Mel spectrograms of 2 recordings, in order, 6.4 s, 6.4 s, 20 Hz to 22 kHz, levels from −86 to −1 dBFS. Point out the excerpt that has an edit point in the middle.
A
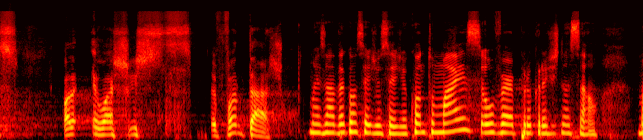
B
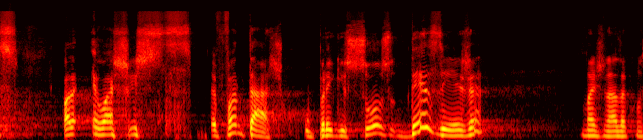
A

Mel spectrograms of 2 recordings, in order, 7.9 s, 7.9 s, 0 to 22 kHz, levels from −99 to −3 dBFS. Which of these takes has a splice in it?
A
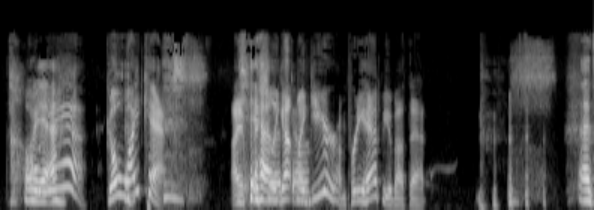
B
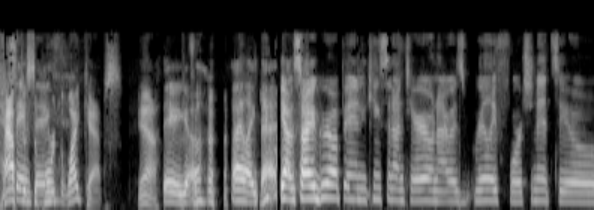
B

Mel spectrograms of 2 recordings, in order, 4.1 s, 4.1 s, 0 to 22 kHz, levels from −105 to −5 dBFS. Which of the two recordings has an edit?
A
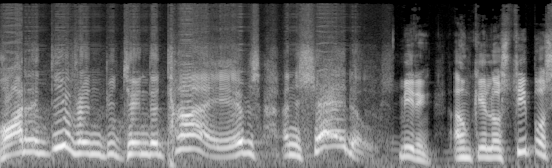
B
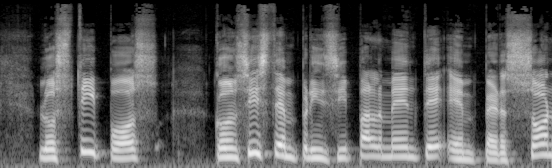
A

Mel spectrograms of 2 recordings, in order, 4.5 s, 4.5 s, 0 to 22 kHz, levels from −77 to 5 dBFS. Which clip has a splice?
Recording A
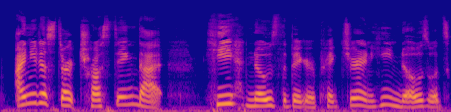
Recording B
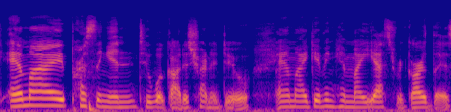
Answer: B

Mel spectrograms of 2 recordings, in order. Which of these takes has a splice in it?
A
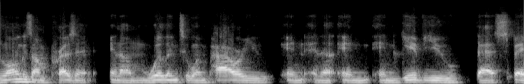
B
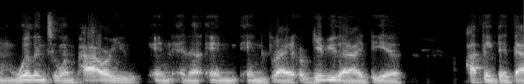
B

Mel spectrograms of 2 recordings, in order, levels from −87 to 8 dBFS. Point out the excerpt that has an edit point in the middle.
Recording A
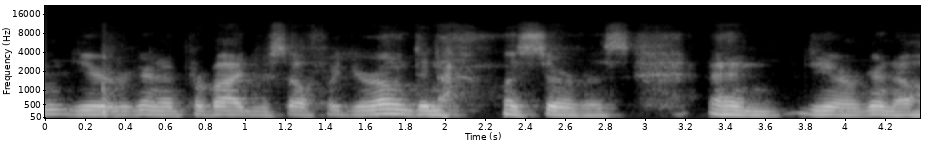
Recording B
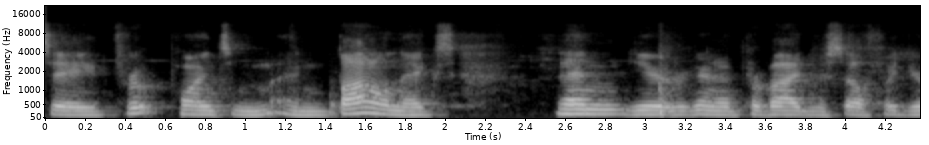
A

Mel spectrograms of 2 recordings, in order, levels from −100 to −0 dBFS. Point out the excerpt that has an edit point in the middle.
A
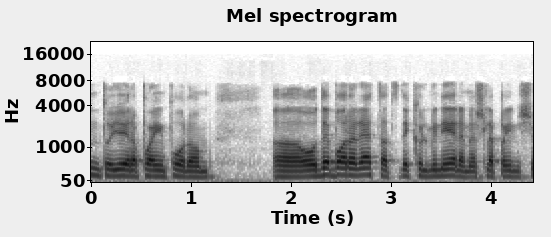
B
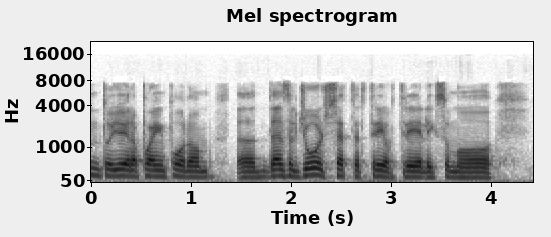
B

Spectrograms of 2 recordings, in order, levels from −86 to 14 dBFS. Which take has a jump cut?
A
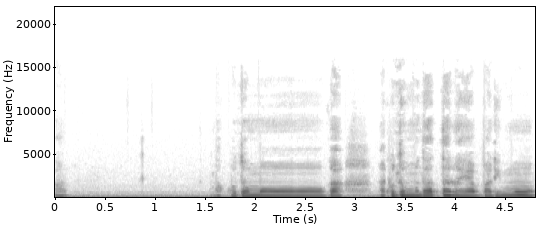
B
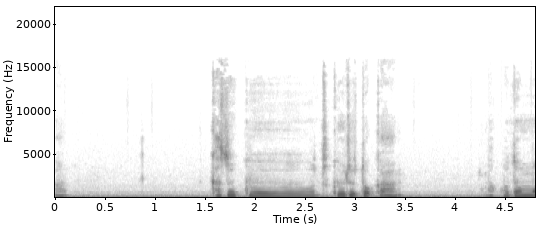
A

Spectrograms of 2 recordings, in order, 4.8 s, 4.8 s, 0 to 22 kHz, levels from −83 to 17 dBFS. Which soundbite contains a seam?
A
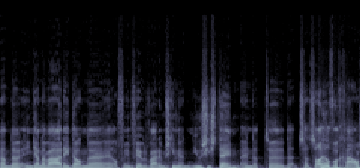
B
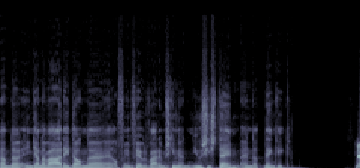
B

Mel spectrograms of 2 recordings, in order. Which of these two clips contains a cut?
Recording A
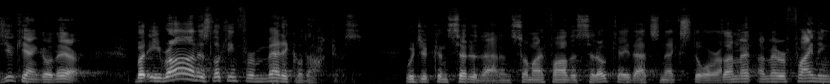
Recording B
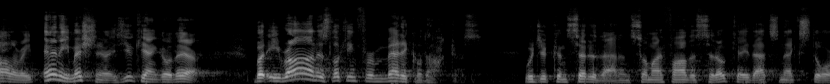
A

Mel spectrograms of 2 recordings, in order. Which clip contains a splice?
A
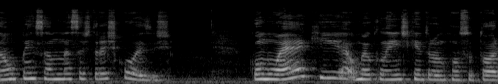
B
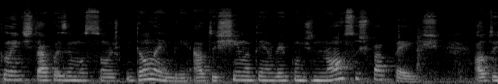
B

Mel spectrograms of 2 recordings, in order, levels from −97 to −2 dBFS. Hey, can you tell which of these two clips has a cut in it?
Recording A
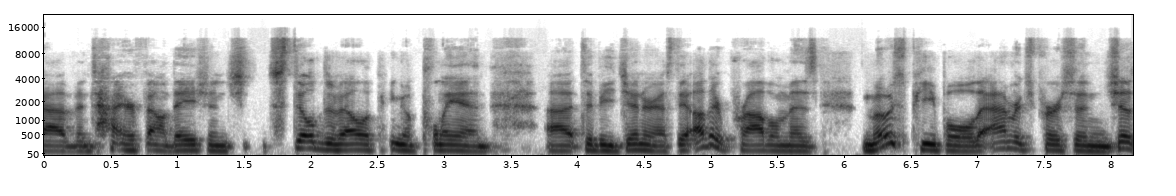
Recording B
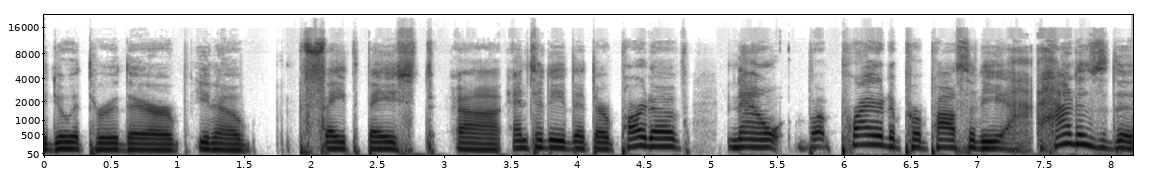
B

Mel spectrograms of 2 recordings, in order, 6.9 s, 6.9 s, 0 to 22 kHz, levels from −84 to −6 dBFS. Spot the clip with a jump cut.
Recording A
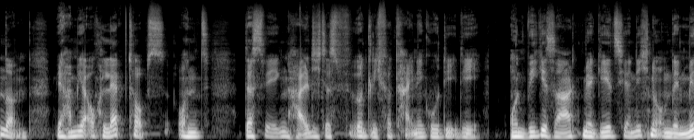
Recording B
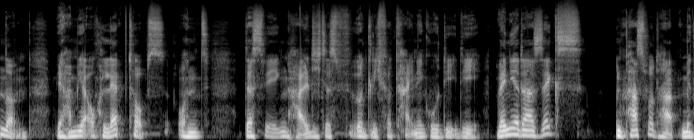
B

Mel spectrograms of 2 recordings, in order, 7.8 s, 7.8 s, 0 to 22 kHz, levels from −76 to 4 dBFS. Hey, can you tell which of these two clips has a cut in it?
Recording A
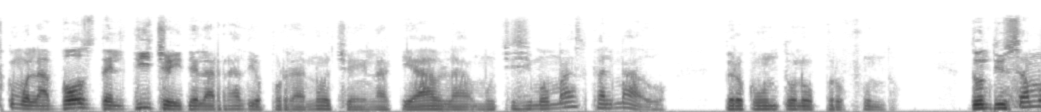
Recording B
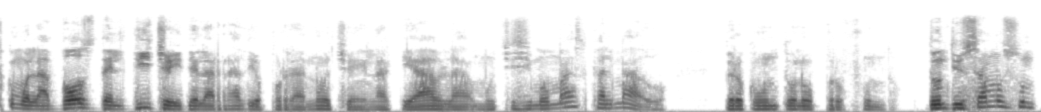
B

